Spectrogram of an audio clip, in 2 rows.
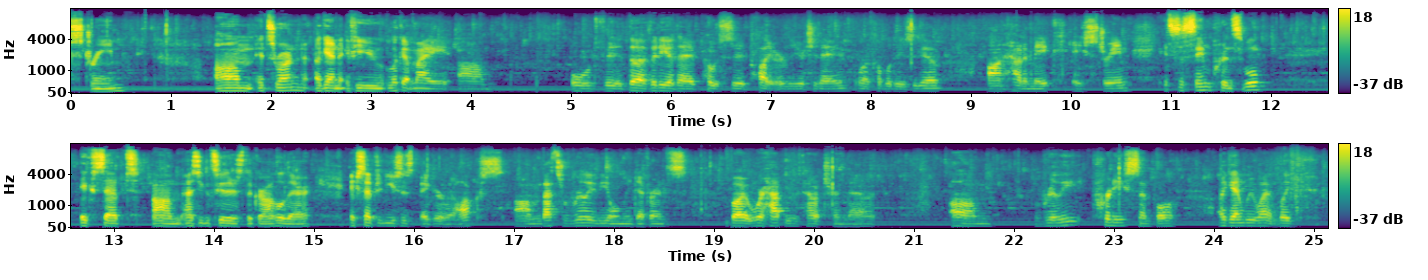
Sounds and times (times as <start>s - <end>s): Speech: 0.0s - 0.6s, 1.4s - 4.2s, 5.0s - 12.0s, 12.6s - 20.7s, 21.4s - 25.1s.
